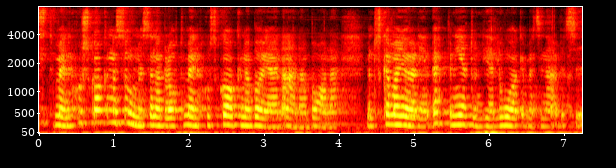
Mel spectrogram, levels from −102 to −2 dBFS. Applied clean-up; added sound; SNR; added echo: neural separator model SepFormer DNS4.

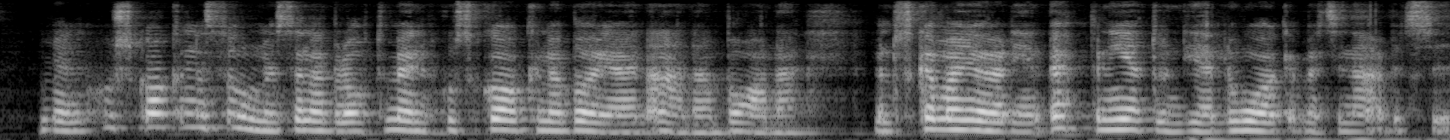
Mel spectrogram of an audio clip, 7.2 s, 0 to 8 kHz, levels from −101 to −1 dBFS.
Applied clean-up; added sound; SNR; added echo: neural mask model DeepFilterNet 3.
